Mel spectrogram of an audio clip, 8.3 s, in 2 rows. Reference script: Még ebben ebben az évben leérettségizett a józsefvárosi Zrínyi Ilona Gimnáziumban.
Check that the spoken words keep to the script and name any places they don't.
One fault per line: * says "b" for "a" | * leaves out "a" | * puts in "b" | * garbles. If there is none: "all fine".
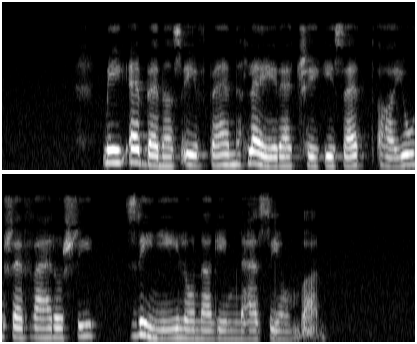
* leaves out "ebben"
